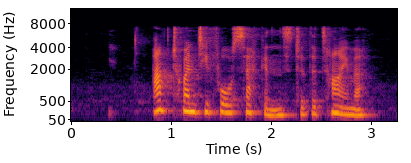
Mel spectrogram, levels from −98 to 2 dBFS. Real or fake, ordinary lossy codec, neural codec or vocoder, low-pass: real; none; none; 7.2 kHz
